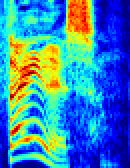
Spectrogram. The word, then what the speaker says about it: Thanos: I'm talking about Thanos. What a beautiful Thanos. – Yeah, well, sorry, sorry, my Midwest. Forgive me. I like to make my A's into E's. – It's pronounced Thanos.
